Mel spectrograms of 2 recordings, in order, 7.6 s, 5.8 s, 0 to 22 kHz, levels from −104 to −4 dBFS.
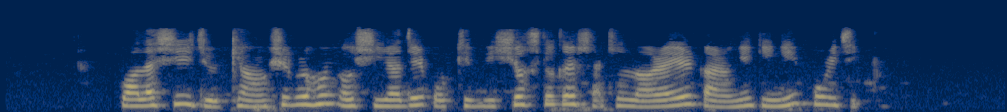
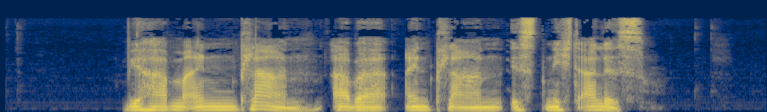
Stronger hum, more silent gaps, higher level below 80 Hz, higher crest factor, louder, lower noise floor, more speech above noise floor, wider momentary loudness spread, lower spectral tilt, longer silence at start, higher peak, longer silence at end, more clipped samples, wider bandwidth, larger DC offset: neither; neither; second, -78 dBFS vs -38 dBFS; about the same, 18 dB vs 18 dB; second, -38 LUFS vs -17 LUFS; first, -88 dBFS vs -76 dBFS; second, 50 dB vs 60 dB; about the same, 7 LU vs 5 LU; second, -2.5 dB/octave vs -4 dB/octave; about the same, 0.9 s vs 0.95 s; second, -20 dBFS vs 0 dBFS; first, 1.1 s vs 0.95 s; neither; second, 8 kHz vs 11.5 kHz; neither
